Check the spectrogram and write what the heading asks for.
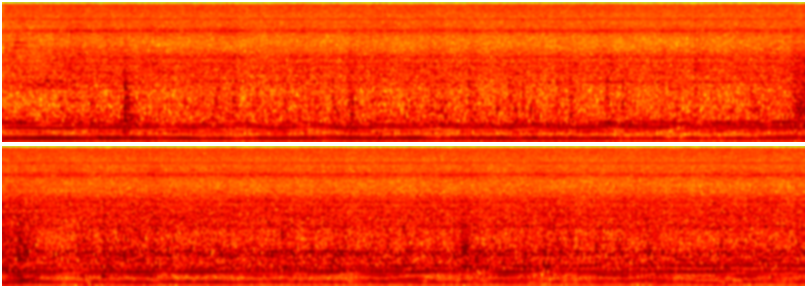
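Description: Candy front-loading washing machine running mid-cycle with a steady electric motor hum, plus a faint knock about eight seconds in.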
